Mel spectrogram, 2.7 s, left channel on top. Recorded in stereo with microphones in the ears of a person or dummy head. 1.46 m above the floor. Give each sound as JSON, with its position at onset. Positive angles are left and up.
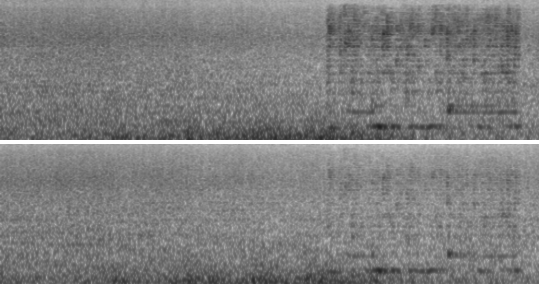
{"t": 1.6, "sound": "dripping", "side_deg": 30}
